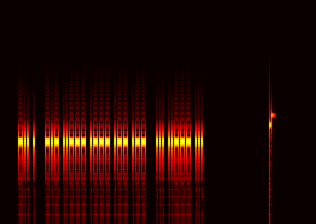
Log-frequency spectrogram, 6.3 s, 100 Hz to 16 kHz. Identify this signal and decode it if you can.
Morse code, heard as a keyed tone, about 40 wpm, 690 Hz. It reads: DE K2JWW S2S
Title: SOTA QSO Practice 40wpm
